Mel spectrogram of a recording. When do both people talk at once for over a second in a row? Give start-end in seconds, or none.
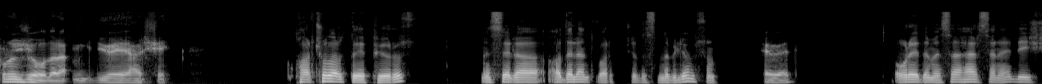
none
